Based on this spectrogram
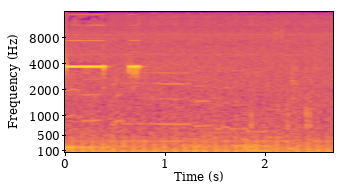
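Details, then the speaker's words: Multimeter in continuity mode with probes shorted together: sharp high beep of about a third of a second, then a short second chirp, indicating a closed circuit. "Now if you short the terminal probes, you will hear a buzzing sound."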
